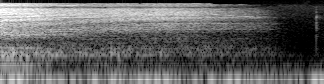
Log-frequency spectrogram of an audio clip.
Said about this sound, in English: We didn't do our breathing. I'm so sorry. Okay, we're going to inhale through our nose.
